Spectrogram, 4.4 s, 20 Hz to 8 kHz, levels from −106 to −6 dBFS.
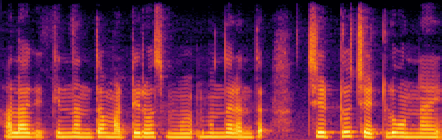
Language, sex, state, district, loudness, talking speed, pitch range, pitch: Telugu, female, Andhra Pradesh, Sri Satya Sai, -17 LUFS, 110 wpm, 215-230 Hz, 225 Hz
